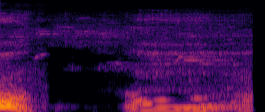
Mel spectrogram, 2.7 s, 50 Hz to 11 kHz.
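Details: Lolo, a pet Alaskan Malamute who knows 36 tricks and playfully pulled a stool away so its owner fell, gives a low throaty rumbling growl: a short burst, a pause of under a second, then a longer sustained growl lasting over a second.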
